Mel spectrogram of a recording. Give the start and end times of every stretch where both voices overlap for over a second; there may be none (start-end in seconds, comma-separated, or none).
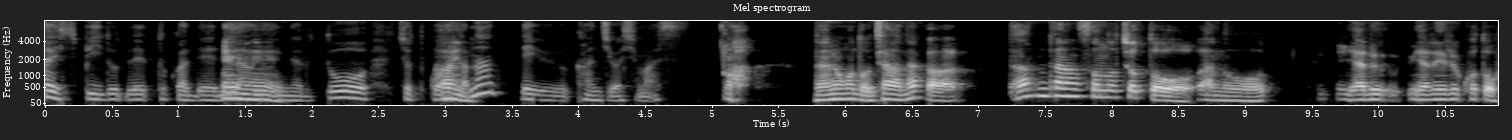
none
